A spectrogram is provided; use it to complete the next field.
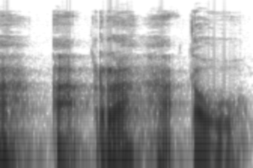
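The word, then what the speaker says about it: อรหโต: คือ มี สระ อะ หอ หีบ ก็ เช่น เดียว กัน ส่วน ต เต่า มี สระ โอ อยู่ แล้ว ก็ เป็น ตาม นี้ ซึ่ง ก็ จะ อ่าน ได้ ว่า อะระหะโต คำ นี้ ก็ เหมือน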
